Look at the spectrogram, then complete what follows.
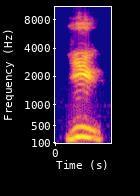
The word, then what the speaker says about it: Eutaw: Now I don't mean UTAH. I don't mean that. Spell that there in Alabama. You mean like EUTAW. Just exactly how it sounds.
